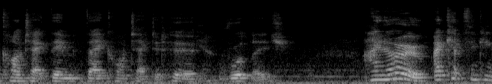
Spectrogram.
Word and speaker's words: Routledge: Routledge? Is that how you pronounce it? Yeah. Routledge.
